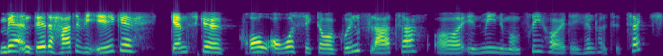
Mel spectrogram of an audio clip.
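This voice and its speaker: Fairly slow delivery with big swings in loudness and ordinary pitch variation. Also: woman, high pitch for a woman. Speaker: consulting engineer. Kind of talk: webinar presentation. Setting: webinar. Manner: hesitant, many fillers.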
